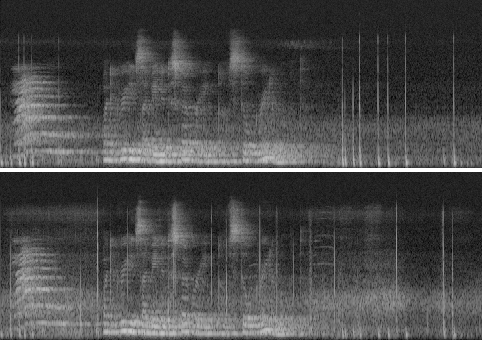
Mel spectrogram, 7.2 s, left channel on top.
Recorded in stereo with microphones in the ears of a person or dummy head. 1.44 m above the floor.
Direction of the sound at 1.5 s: 15° right (ahead or behind).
